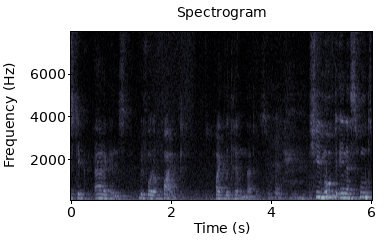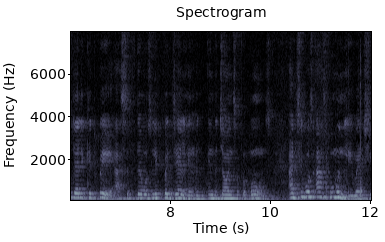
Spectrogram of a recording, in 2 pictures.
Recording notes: At Worlds Literature Festival 2011: an Afternoon Reading on the Novel.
